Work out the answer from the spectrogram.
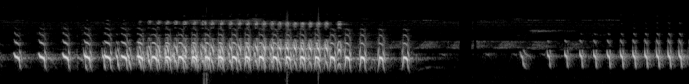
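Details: A series of clipped, hooked notes from a trogon, rising into a dense chattering burst with a high whistle overhead. After a short pause a quicker run of repeated notes starts again.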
